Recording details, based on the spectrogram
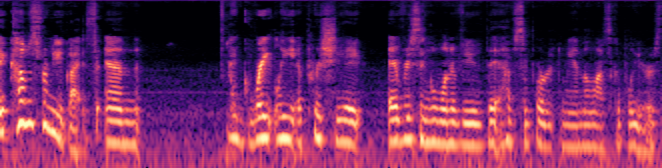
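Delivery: teary voice catching, close to tears. Thanking supporters of the last couple of years, teary, choking up. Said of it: "I'm getting teary-eyed".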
